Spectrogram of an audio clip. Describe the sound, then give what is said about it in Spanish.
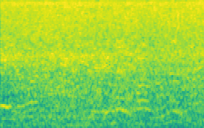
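Loud, steady roar of floodwater rushing down a flooded street in Villalba, a continuous wash of churning water with no pauses. “no, pero ya es un río.”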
